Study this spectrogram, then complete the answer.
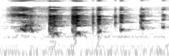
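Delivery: a very high, breathless giggle. Acted. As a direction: giggle breaks out. High laugh escapes again. (ऊँची दबी हंसी)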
